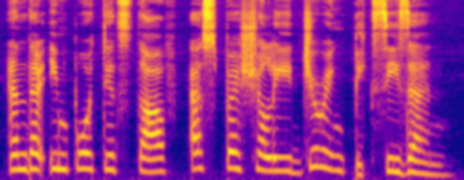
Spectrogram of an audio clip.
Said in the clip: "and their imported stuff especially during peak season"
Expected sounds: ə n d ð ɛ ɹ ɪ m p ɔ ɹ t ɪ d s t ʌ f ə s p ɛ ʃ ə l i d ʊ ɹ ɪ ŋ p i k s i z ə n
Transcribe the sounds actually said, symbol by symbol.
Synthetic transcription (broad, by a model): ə n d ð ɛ ɹ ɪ m p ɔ ɹ t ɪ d s t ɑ f ə s p ɛ ʃ ə l i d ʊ ɹ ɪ ŋ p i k s i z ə n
